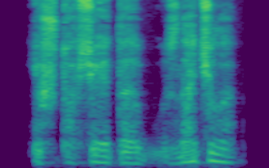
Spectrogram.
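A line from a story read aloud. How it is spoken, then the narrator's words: Whispered question. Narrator (Russian): шепотом спросил Рон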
